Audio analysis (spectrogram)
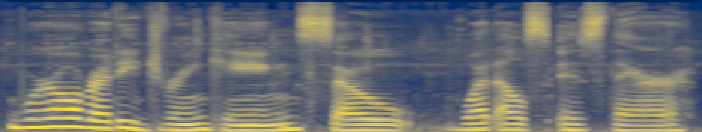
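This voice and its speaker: A woman's voice: lowish voice, takes it slowly, a little mellow, a little hiss or hum. A woman playing a blunt, sarcastic, unimpressed teenage girl counselor in an audio drama. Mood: mocking.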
